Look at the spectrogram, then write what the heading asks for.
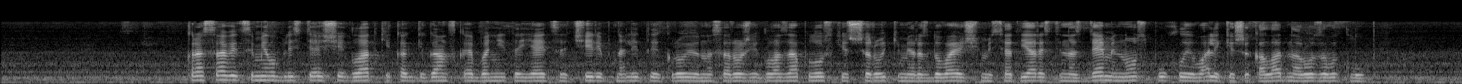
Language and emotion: Russian, neutral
